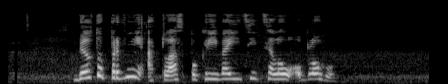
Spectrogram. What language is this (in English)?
Czech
